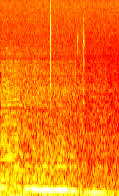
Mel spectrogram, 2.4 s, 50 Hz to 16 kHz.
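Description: A 2020 Hyundai Elantra accelerates hard, its engine note rising steadily and loudly as it revs out, heard close up from inside the car without talk.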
